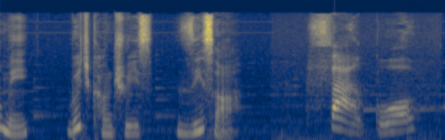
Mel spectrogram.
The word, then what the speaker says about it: 法国: 法国 France 法国 The pronunciation starts with F 法 So when you want to say 法国 Think about how you pronounce France France 法国 Now read after me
